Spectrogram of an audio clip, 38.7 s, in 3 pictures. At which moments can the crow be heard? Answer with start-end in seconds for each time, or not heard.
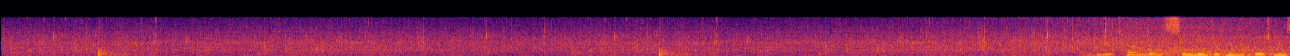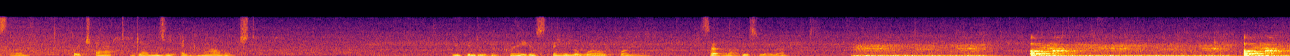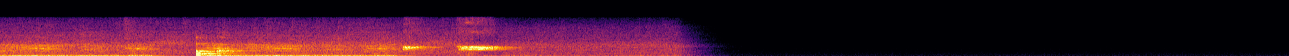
21.4-30.8.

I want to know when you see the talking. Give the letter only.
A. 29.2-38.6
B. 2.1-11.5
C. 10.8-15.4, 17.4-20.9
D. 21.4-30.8
C.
